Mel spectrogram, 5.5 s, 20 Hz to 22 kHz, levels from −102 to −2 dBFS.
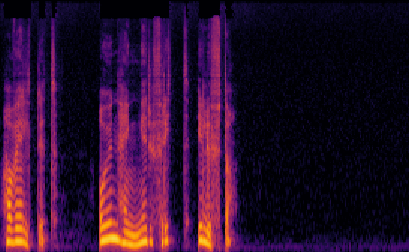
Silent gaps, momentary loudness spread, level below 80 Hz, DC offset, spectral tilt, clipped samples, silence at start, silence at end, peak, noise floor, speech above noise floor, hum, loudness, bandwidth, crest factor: none; 17 LU; -72 dBFS; under 0.1%; -8 dB/octave; under 0.1%; 0.05 s; 2.4 s; -8 dBFS; -77 dBFS; 55 dB; none; -23 LUFS; 16 kHz; 16 dB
